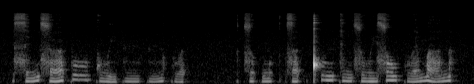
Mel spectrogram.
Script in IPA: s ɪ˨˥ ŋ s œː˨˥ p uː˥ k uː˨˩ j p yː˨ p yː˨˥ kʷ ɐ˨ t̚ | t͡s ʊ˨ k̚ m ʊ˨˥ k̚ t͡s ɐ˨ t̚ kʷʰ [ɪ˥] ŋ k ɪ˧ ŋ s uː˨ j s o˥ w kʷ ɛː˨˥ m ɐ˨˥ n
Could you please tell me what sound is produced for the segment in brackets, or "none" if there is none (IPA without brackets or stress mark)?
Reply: ɪ˥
